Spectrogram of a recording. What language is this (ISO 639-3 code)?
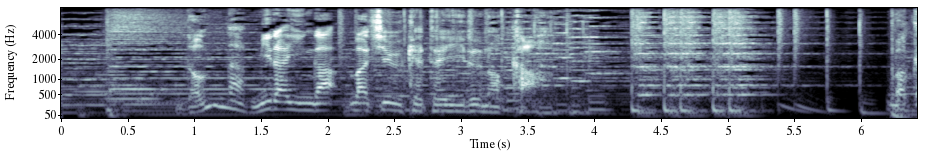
jpn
